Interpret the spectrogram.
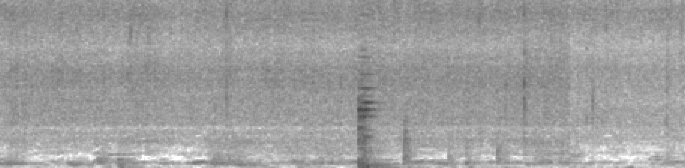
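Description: Chopped vegetables, egg, chicken and shrimp stir-frying in a pan over a full flame: a steady sizzle, with a single sharp knock about halfway through.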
